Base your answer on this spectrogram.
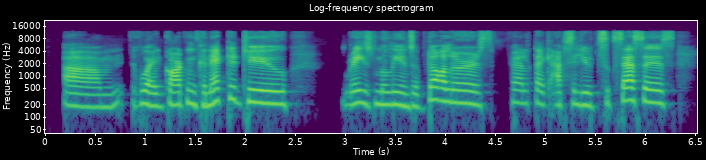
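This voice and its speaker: Over a quiet background, a woman talks with an Indian accent and a fairly high voice. Her intonation is fairly even, and the sound is dry and close with no echo. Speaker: tech founder and podcast host. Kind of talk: casual advice talk. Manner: hesitant with fillers.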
